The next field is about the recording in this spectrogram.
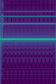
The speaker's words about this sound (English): We're gonna wear that beep button out. I'm telling you right now.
